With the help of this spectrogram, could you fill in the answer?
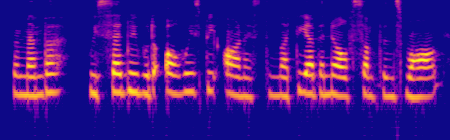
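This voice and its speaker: A woman acts out a female villain in love, anxious, clingy and possessive. Her voice sits a little high. She talks one-on-one to her partner as in an ASMR audio drama, earnest and intimate, pleading and insisting with devotion. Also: flat delivery, moderate pace, darkish tone, natural voice. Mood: gentle, concerned. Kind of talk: ASMR roleplay acting, one-sided dialogue.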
